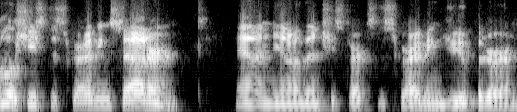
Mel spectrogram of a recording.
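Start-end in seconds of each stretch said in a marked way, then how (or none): 0.0-1.8 put-on eager, animated shout, high and swooping. Retelling an astronomy lover reacting to a vision: imitating Joseph Bates shouting excitedly. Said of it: "So he starts shouting".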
